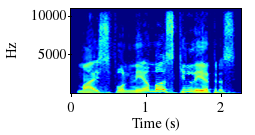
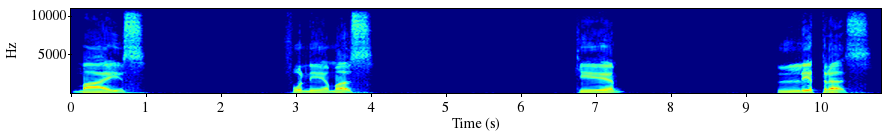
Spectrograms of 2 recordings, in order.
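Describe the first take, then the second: First: Said in the usual way. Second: Word by word with long pauses, lower pitch; slow dictation. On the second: Real, not acted. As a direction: dictate slowly as if writing each word. Dictates slowly while writing. (ditado pausado, palavra por palavra)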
